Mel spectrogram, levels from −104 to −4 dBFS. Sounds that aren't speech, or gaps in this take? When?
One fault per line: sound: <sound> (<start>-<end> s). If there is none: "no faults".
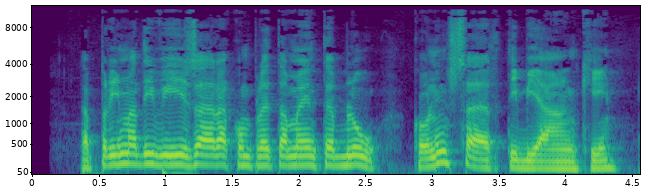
no faults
